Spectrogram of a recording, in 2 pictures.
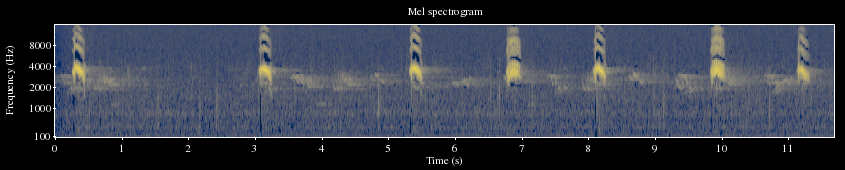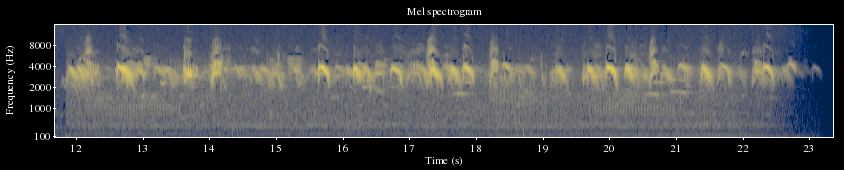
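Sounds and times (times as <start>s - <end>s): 
evening grosbeak calling: 0.3s - 0.5s, 3.1s - 3.3s, 5.3s - 5.6s, 8.0s - 8.3s, 9.8s - 10.1s, 11.1s - 23.2s.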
